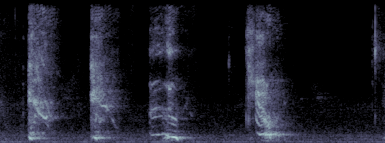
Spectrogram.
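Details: Four quick, sharp sneezes in rapid succession, each a short explosive burst of air; rapid sneezing.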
